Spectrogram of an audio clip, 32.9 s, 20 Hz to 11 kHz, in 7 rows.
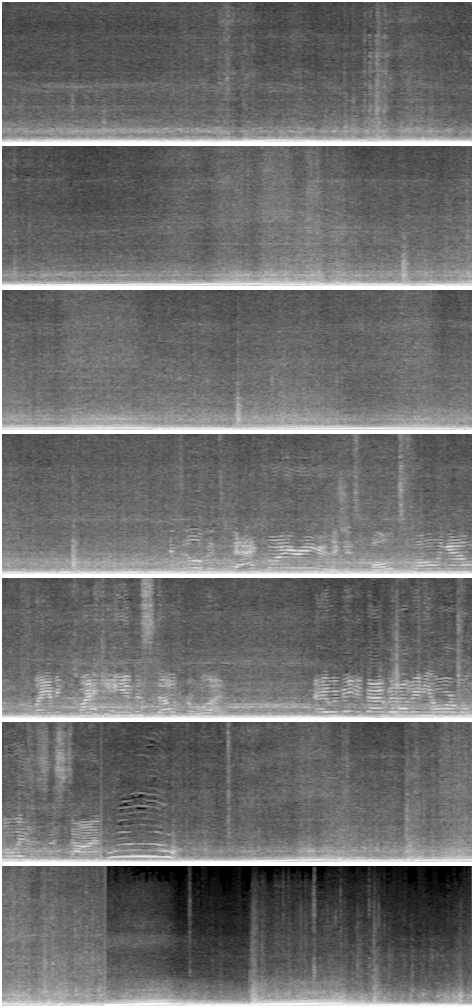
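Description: LS V8 engine of a swapped Mazda RX7, heard from inside the stripped cabin, pulling through the gears: its note climbs in pitch several times and drops back at each shift. A wavering higher sound runs through the middle stretch, and near the end the sound jumps to outside the car as it accelerates again, louder.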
